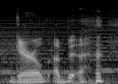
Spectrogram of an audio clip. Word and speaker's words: Geralt: Geralt.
